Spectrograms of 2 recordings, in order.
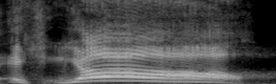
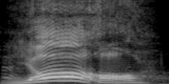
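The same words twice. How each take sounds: First: Mock Southern y'all. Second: Drawled Southern y'all. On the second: Retold or imitated. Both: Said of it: "They say".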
